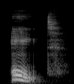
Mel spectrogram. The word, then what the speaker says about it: ate: Eat, ate. Fall, fell. Feel, felt. Fight, fought. Fly, flew. Forget, forgot. The word 8 is a homophone and is pronounced the same as the number 8.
